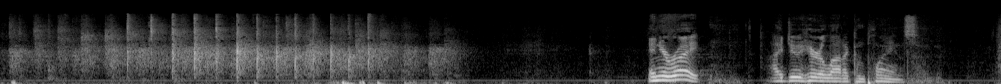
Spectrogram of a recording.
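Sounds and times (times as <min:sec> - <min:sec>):
clapping and cheering: 0:00.0 - 0:04.8
speech: 0:06.5 - 0:09.2.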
